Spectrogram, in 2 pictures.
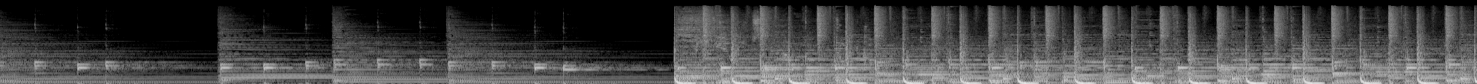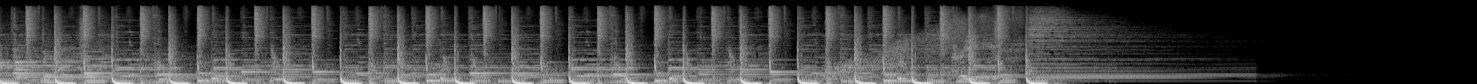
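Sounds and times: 
island beats underscore: 0:06.8 - 0:25.6.

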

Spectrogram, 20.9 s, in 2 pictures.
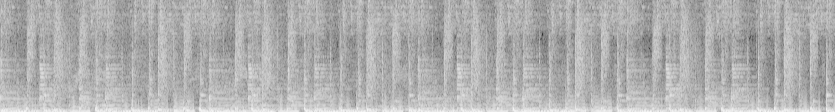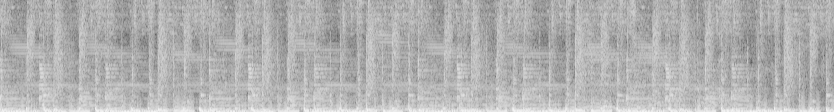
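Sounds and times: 
groove loop: 0:00.0 - 0:20.8.

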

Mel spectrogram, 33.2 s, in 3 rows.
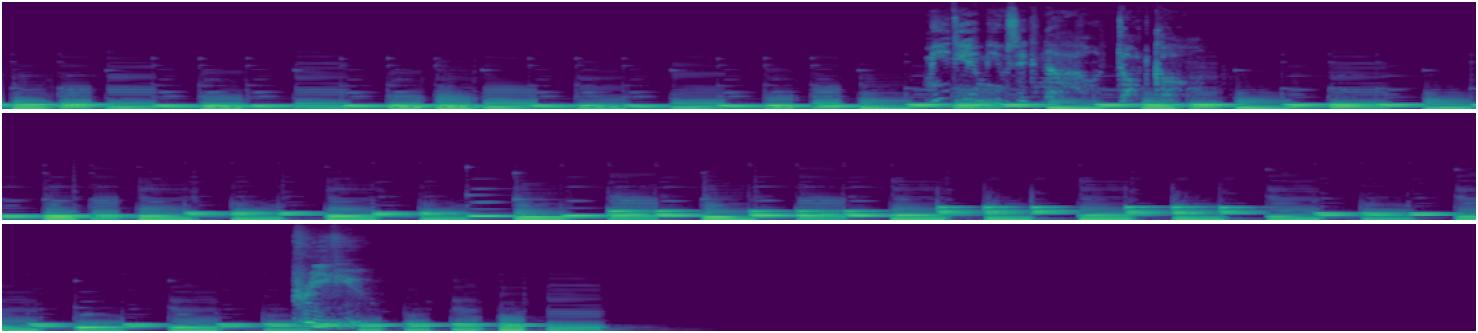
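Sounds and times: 
bass: 0:00.0 - 0:26.9
marimbas: 0:06.8 - 0:25.8.

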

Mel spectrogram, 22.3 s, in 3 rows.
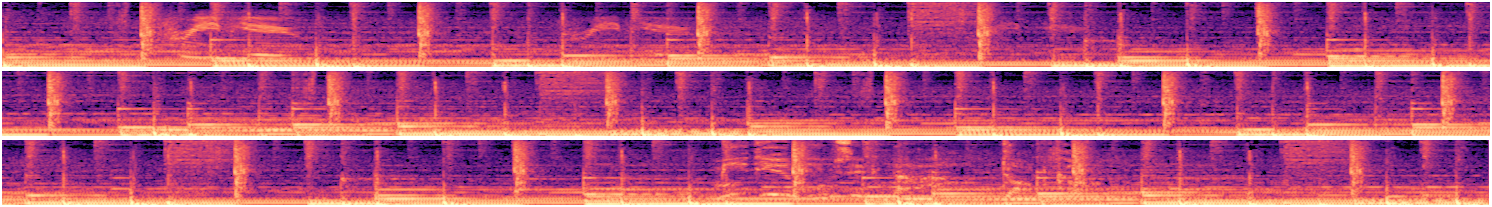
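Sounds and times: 
lounge music: 0:00.0 - 0:22.3.

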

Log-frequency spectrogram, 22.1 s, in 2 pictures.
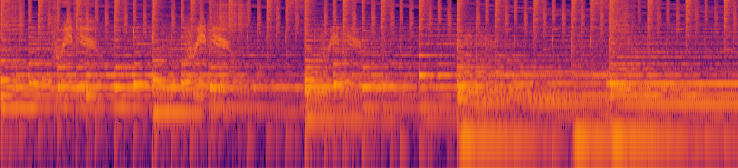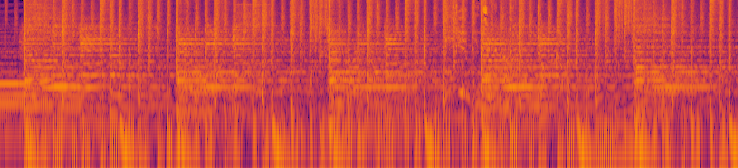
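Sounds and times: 
corporate music loop: 0:00.0 - 0:22.1.

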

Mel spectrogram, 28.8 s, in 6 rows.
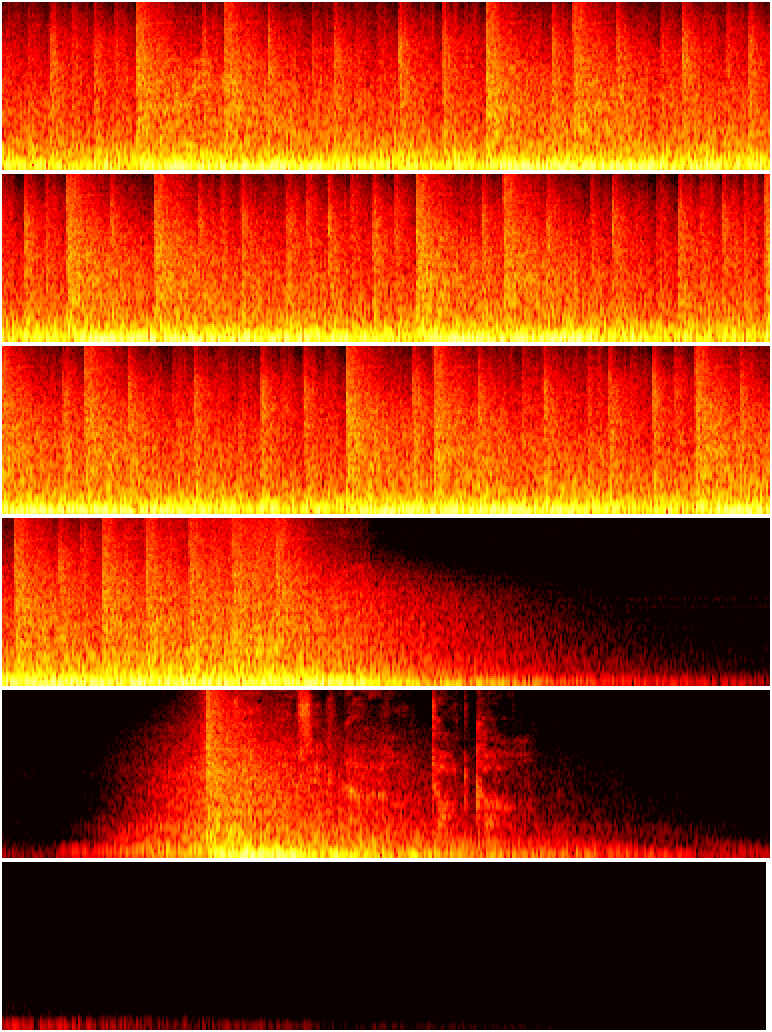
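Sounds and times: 
drums: 0:00.0 - 0:18.4, 0:19.6 - 0:22.6.

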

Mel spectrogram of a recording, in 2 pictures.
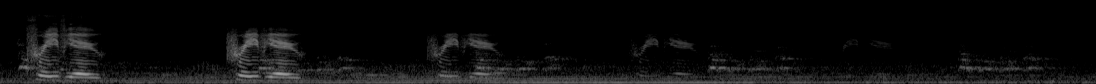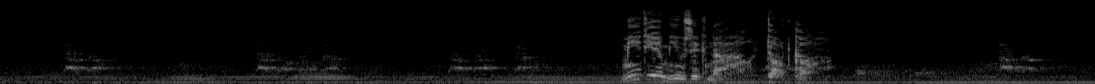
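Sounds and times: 
low steady hum: 0:00.0 - 0:15.5, 0:16.2 - 0:21.9
speech: 0:00.4 - 0:01.1, 0:02.3 - 0:03.1, 0:04.4 - 0:05.1, 0:17.4 - 0:19.2
dog yapping: 0:05.0 - 0:05.7, 0:07.1 - 0:08.0, 0:09.6 - 0:10.5, 0:11.6 - 0:12.1, 0:13.5 - 0:14.4, 0:15.5 - 0:16.4, 0:21.0 - 0:21.5.

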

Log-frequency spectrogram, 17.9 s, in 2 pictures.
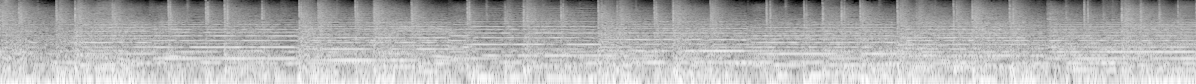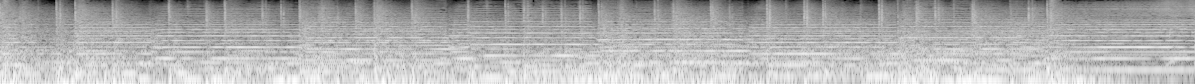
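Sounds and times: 
8-bit space battle music: 0:00.0 - 0:17.9.

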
